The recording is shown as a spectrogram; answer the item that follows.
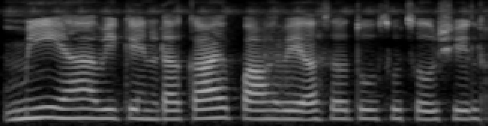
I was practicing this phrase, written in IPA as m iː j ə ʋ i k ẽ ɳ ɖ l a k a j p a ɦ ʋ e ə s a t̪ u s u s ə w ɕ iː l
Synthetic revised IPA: m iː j a ʋ i k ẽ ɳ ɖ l a k a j p a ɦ ʋ e ə s ə t̪ u s u t͡s ə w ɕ iː l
